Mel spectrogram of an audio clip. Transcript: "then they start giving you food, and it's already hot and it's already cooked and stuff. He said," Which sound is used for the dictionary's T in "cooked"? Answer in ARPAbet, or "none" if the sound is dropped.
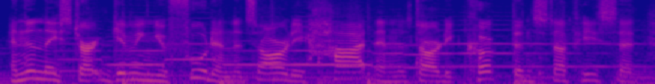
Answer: T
